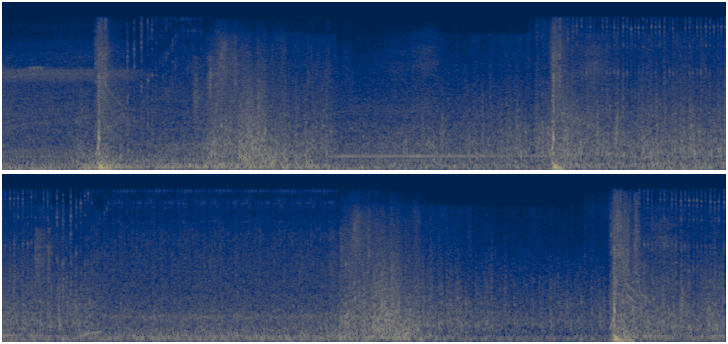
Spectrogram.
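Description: A parachute snaps open with a sharp thump.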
